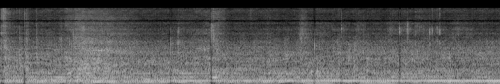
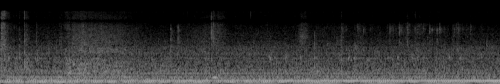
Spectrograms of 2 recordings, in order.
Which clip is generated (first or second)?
first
